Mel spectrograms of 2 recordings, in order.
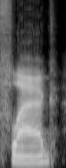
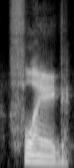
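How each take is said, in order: First: The word is said in a plain accent. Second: The word is said in a Canadian accent. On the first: The speaker calls it right. "instead of flag" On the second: The speaker calls it wrong. "she says flag"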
